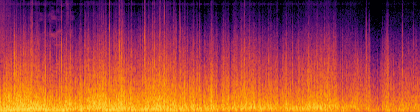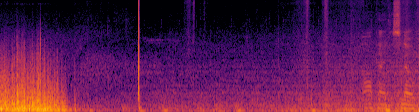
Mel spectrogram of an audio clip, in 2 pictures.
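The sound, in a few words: strong steady wind in a blizzard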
